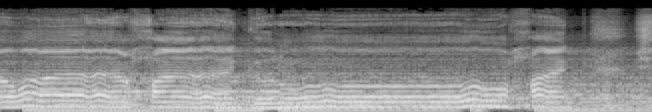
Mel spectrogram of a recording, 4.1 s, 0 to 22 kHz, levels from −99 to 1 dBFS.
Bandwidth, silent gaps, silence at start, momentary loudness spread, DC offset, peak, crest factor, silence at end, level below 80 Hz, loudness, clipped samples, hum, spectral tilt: 16 kHz; none; 0 s; 3 LU; under 0.1%; 0 dBFS; 12 dB; 0 s; -26 dBFS; -13 LUFS; under 0.1%; none; -6 dB/octave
